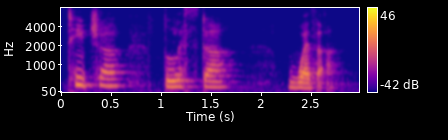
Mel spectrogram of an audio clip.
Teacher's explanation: we don't pronounce the ER R sound at the end of words like teacher blister weather so that final sound is a schwa the ER is silent unless the word following starts with a · we don't pronounce the R sound at the end of words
